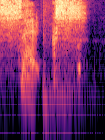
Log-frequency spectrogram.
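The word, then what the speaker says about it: CeX: I'm being told by an ever-growing number of people that Kex Computer Exchange is pronounced as sex.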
